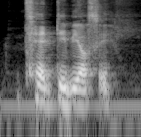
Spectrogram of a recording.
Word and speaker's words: Ted DiBiase: Ted DiBiase. – That's correct. And you said his name right for a bonus point.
